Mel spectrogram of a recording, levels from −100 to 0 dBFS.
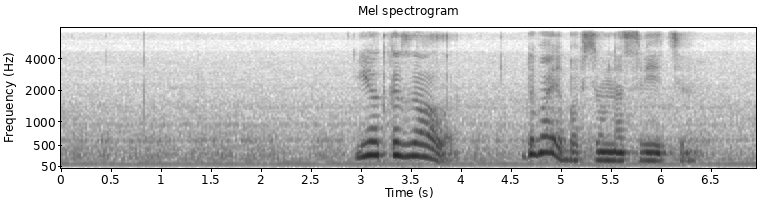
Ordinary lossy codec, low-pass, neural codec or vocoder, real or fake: none; 7.2 kHz; none; real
